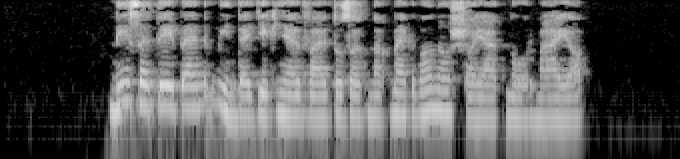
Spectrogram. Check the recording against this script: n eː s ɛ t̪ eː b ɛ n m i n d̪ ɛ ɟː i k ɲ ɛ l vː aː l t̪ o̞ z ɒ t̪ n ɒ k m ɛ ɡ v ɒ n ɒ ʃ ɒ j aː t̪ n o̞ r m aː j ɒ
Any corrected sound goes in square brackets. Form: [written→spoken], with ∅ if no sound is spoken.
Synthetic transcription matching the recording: n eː [s→z] ɛ t̪ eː b ɛ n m i n d̪ ɛ ɟː i k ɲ ɛ l vː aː l t̪ o̞ z ɒ t̪ n ɒ k m ɛ ɡ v ɒ n ɒ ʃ ɒ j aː t̪ n o̞ r m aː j ɒ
